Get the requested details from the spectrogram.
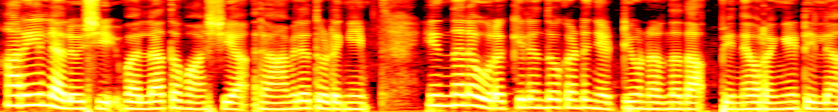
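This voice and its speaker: A woman's voice: lowish voice, moderate pace, clear, resonant tone, no echo, lightly acted. A woman voicing an anxious young mother, pleading and worried.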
